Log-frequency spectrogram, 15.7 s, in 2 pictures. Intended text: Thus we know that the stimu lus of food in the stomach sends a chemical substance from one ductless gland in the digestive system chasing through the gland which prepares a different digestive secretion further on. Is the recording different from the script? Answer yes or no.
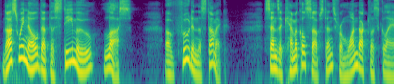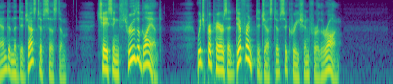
no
